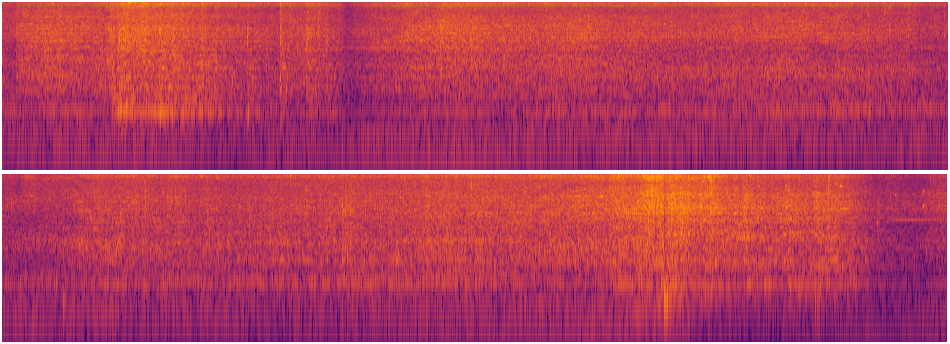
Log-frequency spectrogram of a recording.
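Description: Glass bottles crunch and shatter under a heavy roller.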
